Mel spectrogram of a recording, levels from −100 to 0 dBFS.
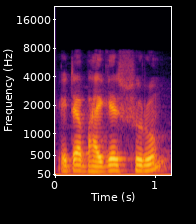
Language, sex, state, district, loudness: Bengali, male, Tripura, West Tripura, -16 LUFS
